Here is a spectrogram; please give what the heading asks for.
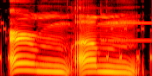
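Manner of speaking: ordinary talk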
